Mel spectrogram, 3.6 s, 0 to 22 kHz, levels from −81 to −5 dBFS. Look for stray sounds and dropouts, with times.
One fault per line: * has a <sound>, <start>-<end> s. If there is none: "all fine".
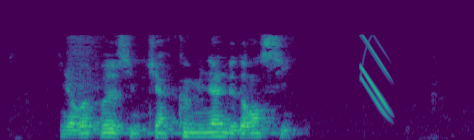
* has a chirp, 2.7-3.0 s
